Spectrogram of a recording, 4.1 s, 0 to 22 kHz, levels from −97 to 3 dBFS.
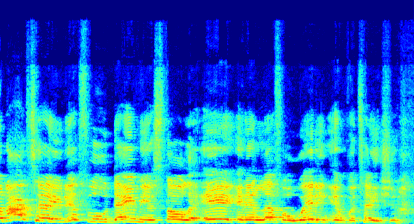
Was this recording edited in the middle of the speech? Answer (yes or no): no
